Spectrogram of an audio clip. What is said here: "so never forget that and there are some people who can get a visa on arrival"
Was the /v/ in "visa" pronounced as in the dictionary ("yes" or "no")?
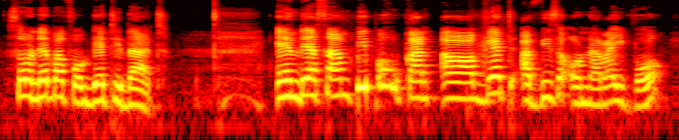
no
